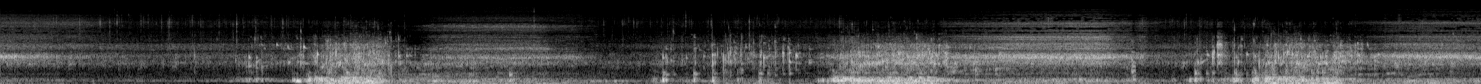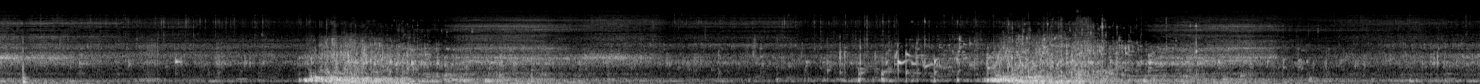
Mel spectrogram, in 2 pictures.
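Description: A scuba diver breathing through a regulator underwater: five loud rushes of exhaled bubbles a few seconds apart, with the regulator's hiss between them.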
